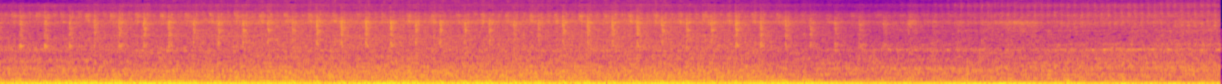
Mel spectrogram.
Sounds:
engine knocking
car engine knocking

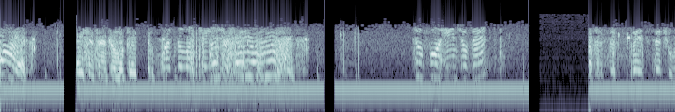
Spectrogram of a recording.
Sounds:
police radio chatter

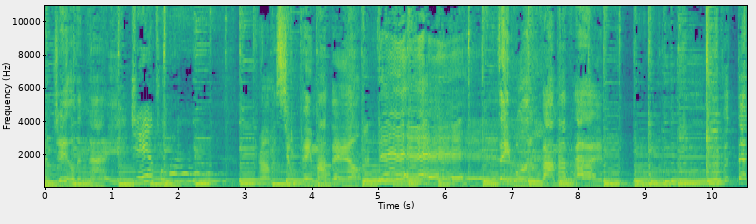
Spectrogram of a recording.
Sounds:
mandolin

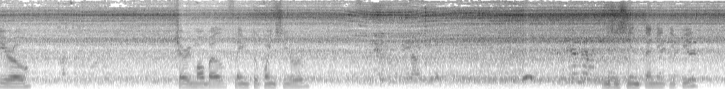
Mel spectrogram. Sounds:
television
speech
inside a small room

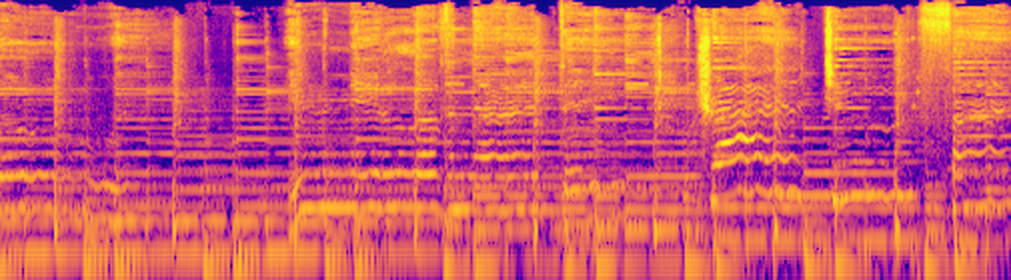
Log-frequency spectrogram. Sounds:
music

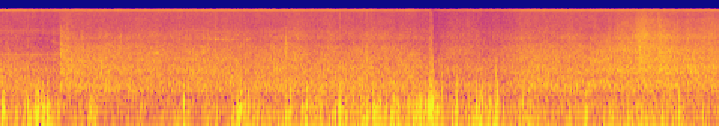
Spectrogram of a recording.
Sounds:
vehicle
sailboat
ship
water vehicle

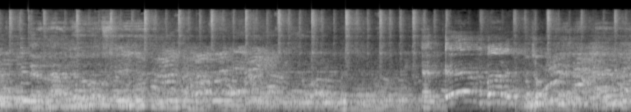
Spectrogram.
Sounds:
speech
music
male singing

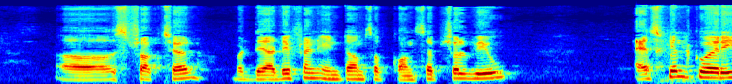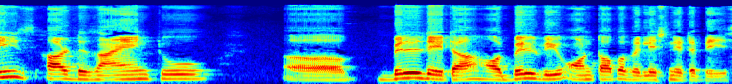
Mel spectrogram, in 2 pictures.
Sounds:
speech

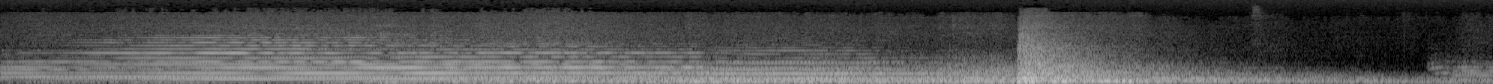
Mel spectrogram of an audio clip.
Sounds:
music
clarinet
musical instrument

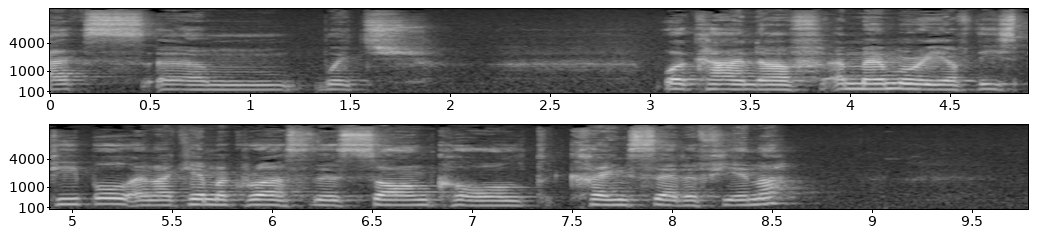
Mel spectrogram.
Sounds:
speech

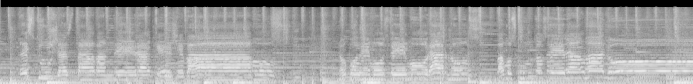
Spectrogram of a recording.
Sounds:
music

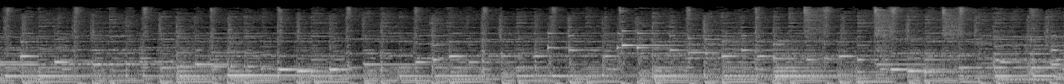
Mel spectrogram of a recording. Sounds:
music

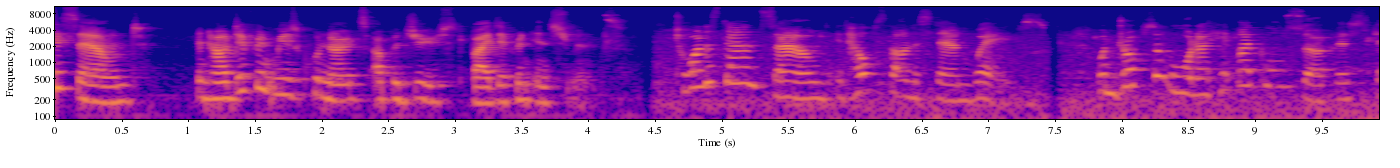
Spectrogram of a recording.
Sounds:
speech

